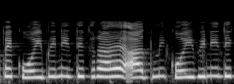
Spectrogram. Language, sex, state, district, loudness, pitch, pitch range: Hindi, female, Himachal Pradesh, Shimla, -12 LUFS, 365 Hz, 330-375 Hz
